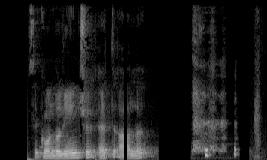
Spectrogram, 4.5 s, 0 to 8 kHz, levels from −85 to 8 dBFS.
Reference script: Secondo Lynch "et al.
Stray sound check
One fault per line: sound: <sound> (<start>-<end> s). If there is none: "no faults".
sound: dropout (2.1-2.1 s)
sound: laugh (3.2-4.0 s)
